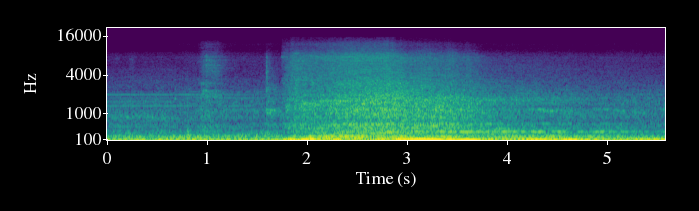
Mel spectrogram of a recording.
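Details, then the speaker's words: Ford 5.4 V8 truck after repair and clearing check engine light with OBD2 reader: deep throaty revs rising and falling smoothly with no hesitation, misses or knocks; healthy. "all right let's see how it runs now oh look at that no hesitation now boys listen to that it's pure American muffle all 5.4 l"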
